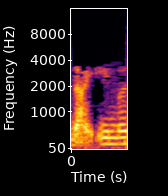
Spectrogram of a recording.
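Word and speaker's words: Naimah: And Naima is spelled N-A-I-M as in Mary, A-H.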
